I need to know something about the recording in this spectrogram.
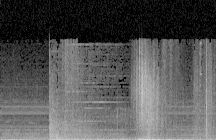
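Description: A body lands hard on the ground with a heavy thud.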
